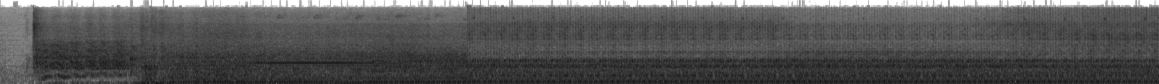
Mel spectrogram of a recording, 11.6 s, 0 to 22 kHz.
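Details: 2006 Ram diesel just started after replacing the turbo oil supply line, airbox and intake tube off to check for leaks: cranks and catches within a second, then steady even idle clatter, no misses; normal idle, no leaks.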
